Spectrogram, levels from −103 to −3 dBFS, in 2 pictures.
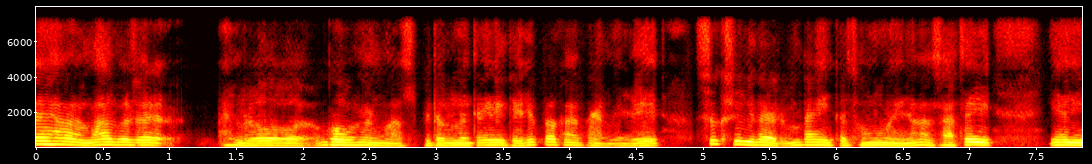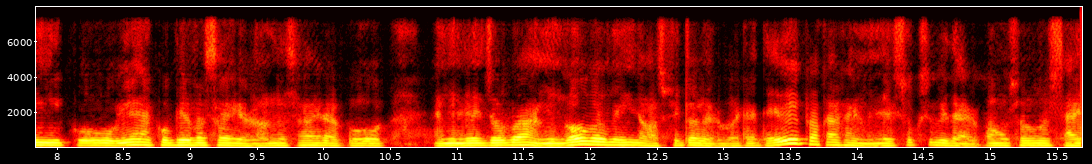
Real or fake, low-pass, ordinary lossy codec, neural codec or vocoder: fake; 7.2 kHz; none; codec, 16 kHz, 2 kbps, FreqCodec, smaller model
